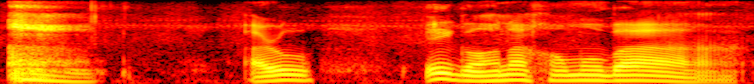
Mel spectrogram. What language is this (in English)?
Assamese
